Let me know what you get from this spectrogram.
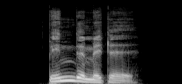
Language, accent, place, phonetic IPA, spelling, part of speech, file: German, Germany, Berlin, [ˈbɪndəˌmɪtl̩], Bindemittel, noun, De-Bindemittel.ogg
- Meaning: 1. binder, thickener 2. cement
